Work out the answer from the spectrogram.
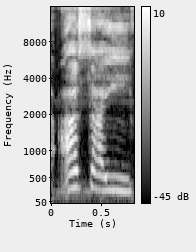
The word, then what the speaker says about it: acai: of caves acai the acai facebook i learned how to say it always said okay but it is acai face milk this is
